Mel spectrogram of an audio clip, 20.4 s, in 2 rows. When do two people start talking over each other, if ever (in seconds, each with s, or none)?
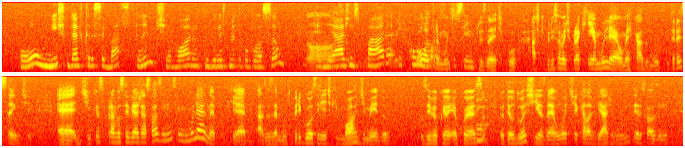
4.7 s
